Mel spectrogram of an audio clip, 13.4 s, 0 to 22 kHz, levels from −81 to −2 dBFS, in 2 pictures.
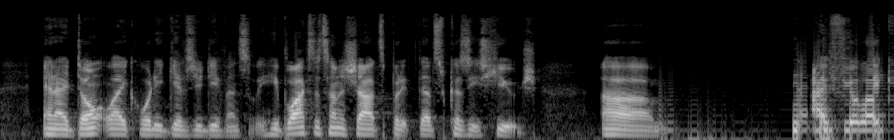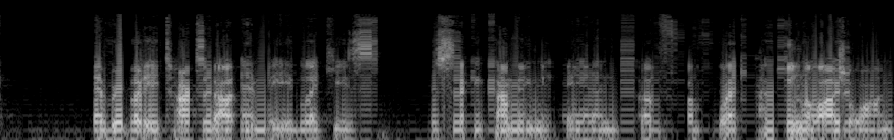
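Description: In this speech recording, from 4.95 s to 13.42 s the voice turns into a rigid, metallic 200 Hz buzz that only loosely tracks the speech. The likely cause is repeated short buffers: around two thirds of the audio is skipped while 5 ms chunks are replayed to cover gaps.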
